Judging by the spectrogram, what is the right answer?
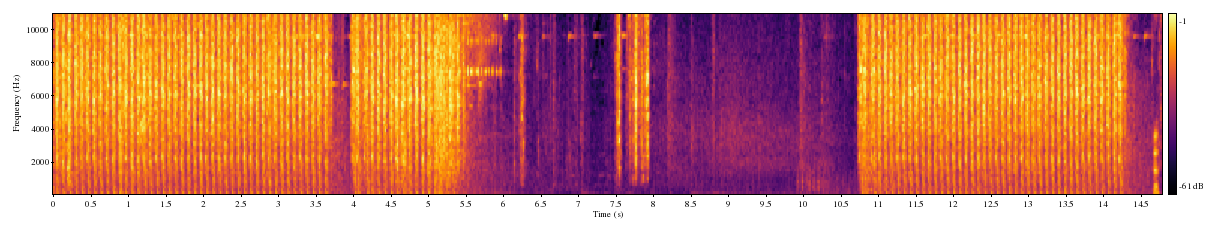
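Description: Rapid automatic gunfire in a shooter video game, loud sustained bursts of machine-gun fire that stop abruptly, leave a quieter stretch of scattered shots and rumble, then resume at full intensity.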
